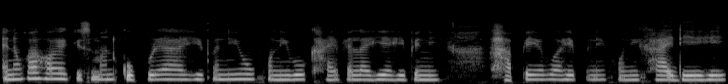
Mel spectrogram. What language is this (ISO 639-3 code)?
asm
